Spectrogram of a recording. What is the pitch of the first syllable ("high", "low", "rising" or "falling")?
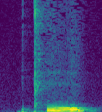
low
